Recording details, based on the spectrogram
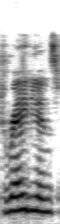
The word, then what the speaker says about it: Radiance: I would pronounce it Radiance myself, but it's not a real world. So there's some leeway in how to pronounce it.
